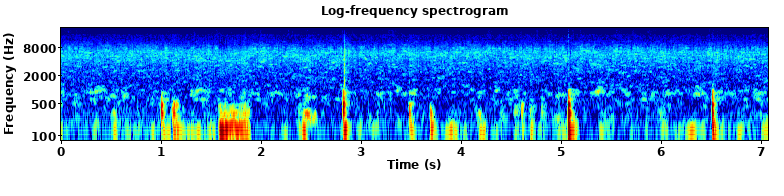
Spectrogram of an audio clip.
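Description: Irregular soft gurgles, pops and brief rumbles from the abdomen, in keeping with ordinary digestive bowel sounds.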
